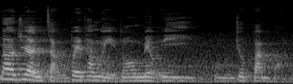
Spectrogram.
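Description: A woman talks at a very fast pace in a medium pitch with ordinary pitch variation. Audible room echo and noticeable background noise surround her. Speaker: noodle shop owner. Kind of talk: casual chat.

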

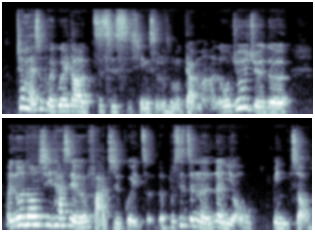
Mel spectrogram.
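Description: Speaking at a fairly quick pace, a woman with a medium pitch and a dark, mellow tone makes very wide pitch swings. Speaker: podcast co-host. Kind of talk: casual chat.

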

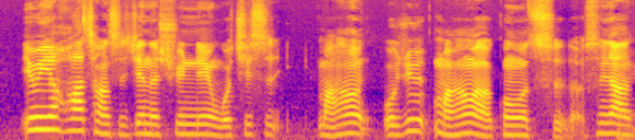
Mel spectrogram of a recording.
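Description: In a very clean recording with a silent background, a woman with a fairly low pitch talks at a fairly quick pace with lively intonation. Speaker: retired triathlete. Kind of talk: interview. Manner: animated.

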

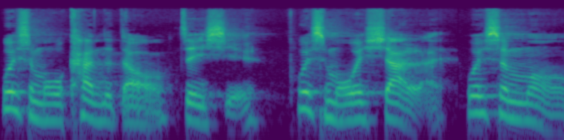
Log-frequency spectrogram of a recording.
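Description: With ordinary pitch variation and a moderate pace, an unremarkable speaking voice is heard. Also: woman. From Malaysia. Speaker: spiritual guide. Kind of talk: casual interview chat. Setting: remote recording.

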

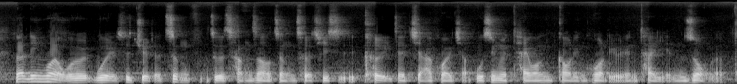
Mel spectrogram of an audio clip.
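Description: Over noticeable background noise, a man talks at a fairly quick pace in a very deep, low pitch with fairly even intonation. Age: 30s. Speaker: podcast host. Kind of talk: casual monologue. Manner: halting.

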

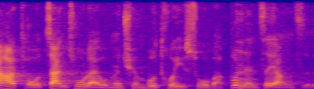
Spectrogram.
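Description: A man talking at a fairly quick pace. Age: 30s. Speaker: council candidate, recall campaign spokesman. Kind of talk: live-streamed panel discussion. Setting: live broadcast venue with studio audience. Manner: animated. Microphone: too quiet.

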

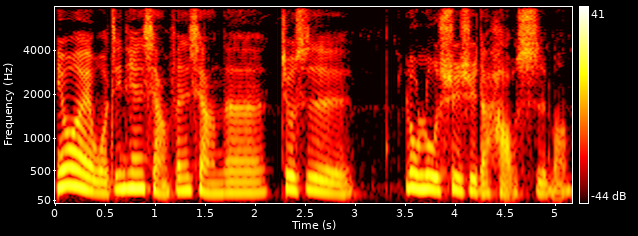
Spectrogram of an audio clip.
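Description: Very slow speech from a woman at medium pitch with ordinary pitch variation. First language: Cantonese (speaking Chinese). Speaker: podcast host, spiritual practitioner. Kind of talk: casual solo monologue.

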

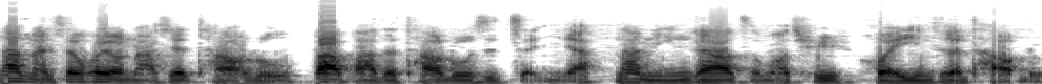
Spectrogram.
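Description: A man talks at a fairly quick pace with hardly any pauses, fairly low pitch, fairly even intonation and an ordinary speaking voice. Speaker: podcast co-host, restaurant industry worker. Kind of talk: casual chat.

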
